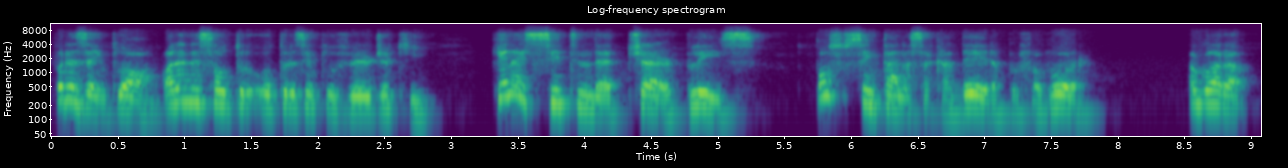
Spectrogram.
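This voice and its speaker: A man with a Brazilian Portuguese accent teaching a basic English class, patiently reading English examples slowly and then translating them. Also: on the high side, warm tone, breathy edge, highs cut off. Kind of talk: online English class explanation.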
